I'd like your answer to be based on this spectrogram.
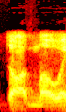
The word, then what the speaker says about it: moe: Dot M-O-E? – Yeah. – Dot Mo? – It's pronounced Moe, but yeah.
